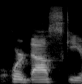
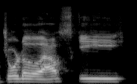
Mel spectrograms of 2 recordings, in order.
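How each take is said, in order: First: The name begins with a soft H sound. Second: The name begins with a hard J sound. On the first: The speaker calls it right. "It's not a J. It's like a, a soft J" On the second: The speaker calls it wrong. "I'm butchering the hell out of that"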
